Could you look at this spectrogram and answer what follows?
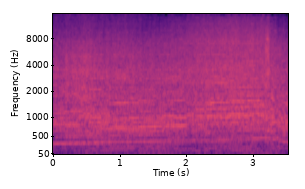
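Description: A 1967 Formula One race car in a racing video game at Silverstone holds a steady, buzzing engine note that sinks gradually as it brakes for a corner, alone and continuous throughout.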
